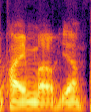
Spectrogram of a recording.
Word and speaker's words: Paimio: Yeah, or Paimio, Paimio, and that was in Finland, is that correct? – That's right, it's in Finland, yeah.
